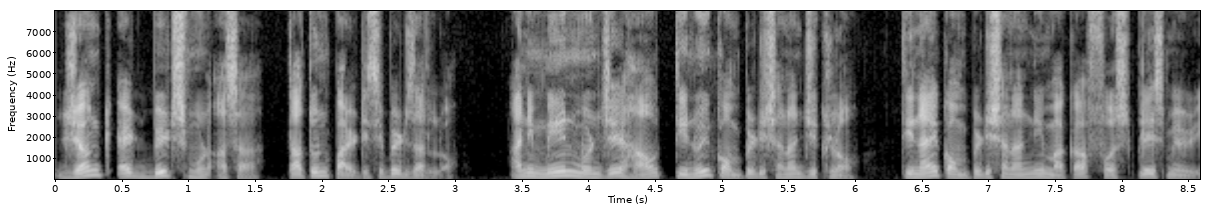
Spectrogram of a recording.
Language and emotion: Goan Konkani, neutral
